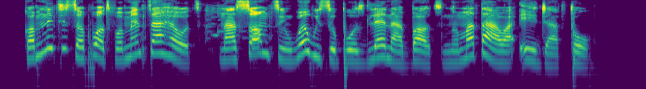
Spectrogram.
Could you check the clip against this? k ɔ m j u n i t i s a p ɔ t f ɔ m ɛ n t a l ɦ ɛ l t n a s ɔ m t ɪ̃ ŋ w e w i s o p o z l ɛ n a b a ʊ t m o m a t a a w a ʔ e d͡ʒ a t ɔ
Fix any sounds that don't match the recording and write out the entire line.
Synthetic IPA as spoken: k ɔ m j u n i t i s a p ɔ t f ɔ m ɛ n t a l ɦ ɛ l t n a s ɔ m t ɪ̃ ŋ w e w i s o p o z l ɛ n a b a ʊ t n o m a t a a w a ʔ e d͡ʒ a t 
